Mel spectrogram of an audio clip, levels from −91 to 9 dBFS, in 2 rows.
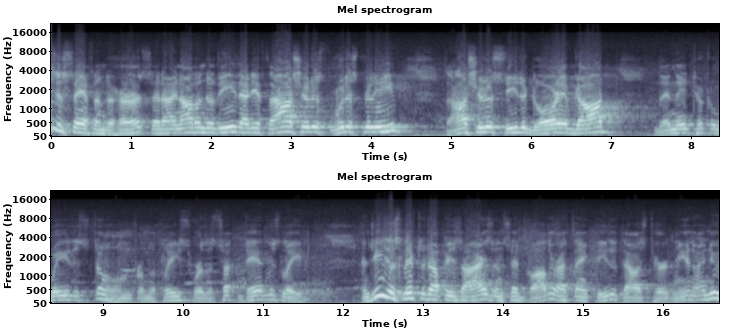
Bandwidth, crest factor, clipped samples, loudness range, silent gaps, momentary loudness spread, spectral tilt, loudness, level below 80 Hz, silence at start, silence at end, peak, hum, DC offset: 11 kHz; 10 dB; 0.7%; 7 LU; none; 13 LU; -6.5 dB/octave; -10 LUFS; -38 dBFS; 0 s; 0 s; 0 dBFS; none; under 0.1%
